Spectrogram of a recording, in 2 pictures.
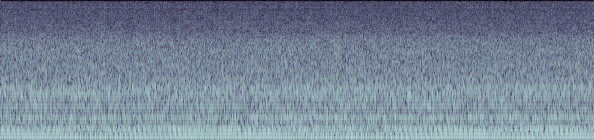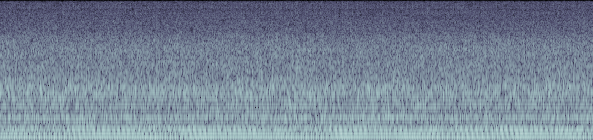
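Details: Push mower from a neighbor who said it wouldn't start; run to warm up after long disuse. Loud, even single-cylinder drone at steady speed with no misses or surging; runs pretty good; normal running.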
